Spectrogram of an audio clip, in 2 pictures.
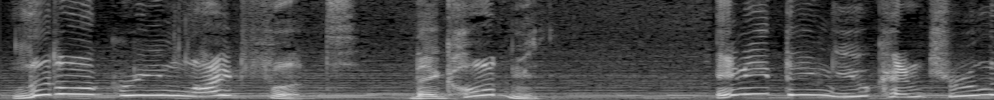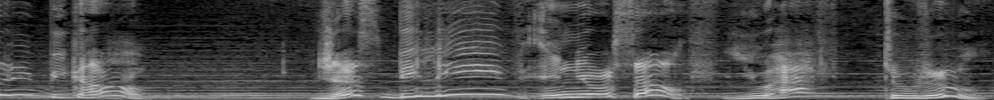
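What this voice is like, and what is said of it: Yoda-style character voice. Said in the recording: “an excellent Yoda impersonation”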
